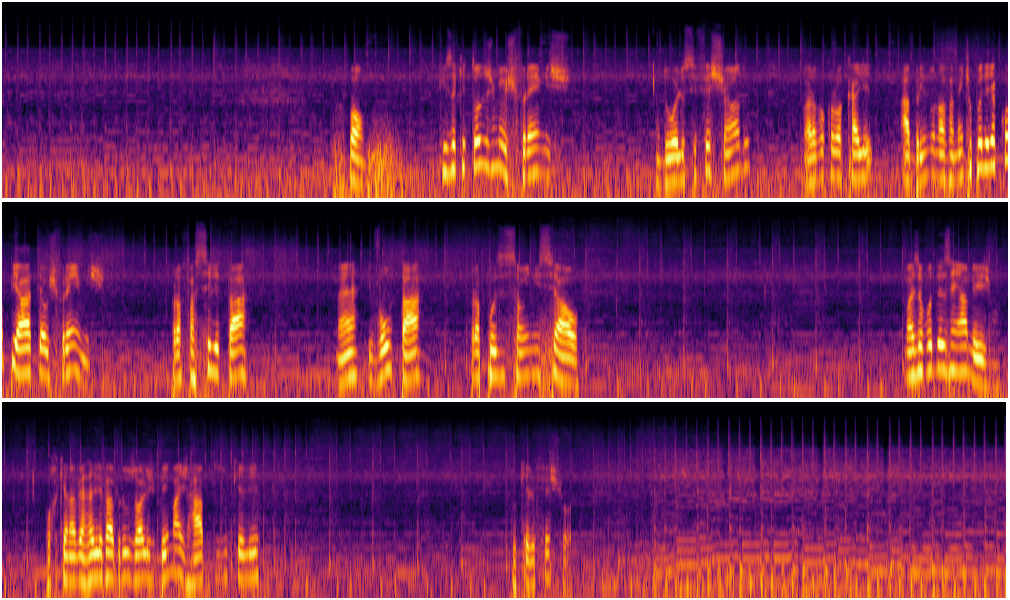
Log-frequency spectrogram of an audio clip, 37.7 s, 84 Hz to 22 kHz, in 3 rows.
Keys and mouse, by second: 2.1-3.2 drag, 3.8 click, 5.2 click, 6.5-8.3 drag, 10.2-11.3 drag, 11.8 click, 12.6 click, 13.3 click, 16.4-17.7 drag, 17.9-19.2 drag, 19.7 click, 20.5 click, 23.6-24.6 drag, 24.9-28.8 drag, 29.2-30.6 drag, 30.7 click, 31.8 click, 32.5-34.8 drag.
